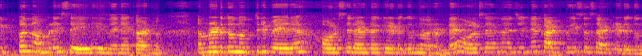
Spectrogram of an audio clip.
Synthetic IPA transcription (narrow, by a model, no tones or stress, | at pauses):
ipːɐnɐmːɐɭiːsejliinːɐne̞kːaːʈːɐlum | nɐmːɐɭeɽut̪ːunot̪ːiɾupeːɾeho̞ːlsɐɾaːjiʈːo̞kːe̞eɽukːunːɐʋɐɾuɳɖɨho̞ːlsɾanːɐɐt͡ɕːinːekɐʈːpiːsɐsaːjiʈːeɽukːunː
